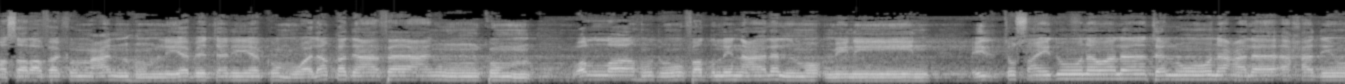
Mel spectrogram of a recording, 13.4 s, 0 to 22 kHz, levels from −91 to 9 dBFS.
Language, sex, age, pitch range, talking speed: Arabic, male, 50-69, 140-160 Hz, 75 wpm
